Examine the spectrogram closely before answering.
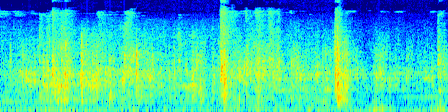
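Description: Crabs being sorted by hand in a plastic basin of shallow water: water sloshing and shells clicking and scraping against one another and the plastic, with two sharper knocks about three and a half and five seconds in.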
